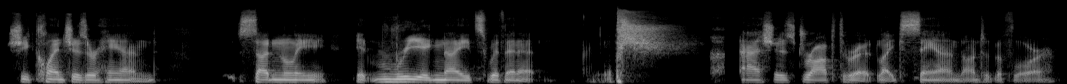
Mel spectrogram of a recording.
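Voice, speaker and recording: A man's voice: on the low side, flat delivery, takes it slowly, gravelly, long pauses, pushed and bright. A man reading scripted stage action as narrator of a radio play.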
